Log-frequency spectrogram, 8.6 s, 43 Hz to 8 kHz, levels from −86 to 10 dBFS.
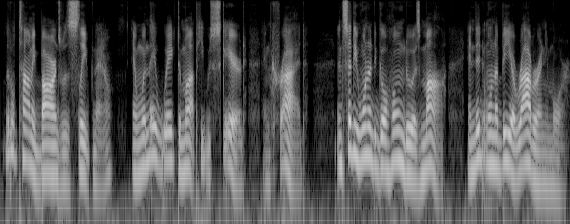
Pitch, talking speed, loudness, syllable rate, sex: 140 Hz, 250 wpm, -19 LUFS, 6.3 syllables/s, male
